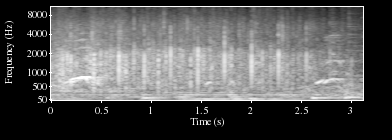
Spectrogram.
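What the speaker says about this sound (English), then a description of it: "Let's clap for it." Audience applause at a live in-conversation session with actor Manoj Bajpayee, a steady burst of clapping from a crowd lasting the whole moment, with some voices audible over it.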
